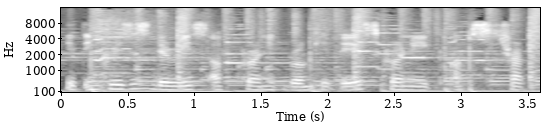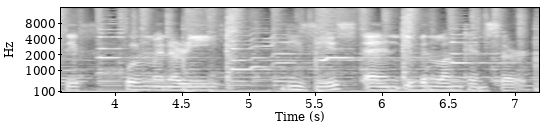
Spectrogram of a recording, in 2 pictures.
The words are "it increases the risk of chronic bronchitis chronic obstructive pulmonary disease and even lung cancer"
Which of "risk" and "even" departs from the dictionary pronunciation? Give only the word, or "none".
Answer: risk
